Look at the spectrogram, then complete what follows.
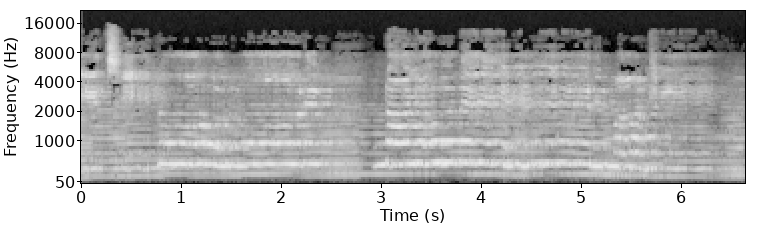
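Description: A woman singing a slow melody with long held notes into a microphone, over steady held accompaniment chords; she pauses for breath briefly about three seconds in.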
